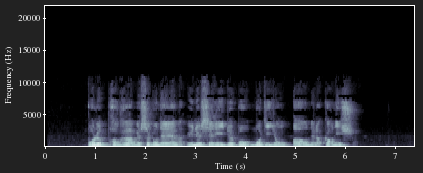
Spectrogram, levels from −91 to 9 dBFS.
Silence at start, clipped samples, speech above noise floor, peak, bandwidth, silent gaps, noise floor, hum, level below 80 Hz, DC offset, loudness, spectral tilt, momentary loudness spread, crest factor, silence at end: 0.85 s; under 0.1%; 55 dB; 0 dBFS; 10 kHz; none; -72 dBFS; none; -56 dBFS; under 0.1%; -18 LUFS; -6.5 dB/octave; 9 LU; 18 dB; 1.25 s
